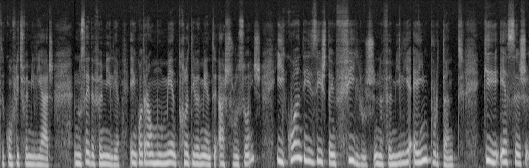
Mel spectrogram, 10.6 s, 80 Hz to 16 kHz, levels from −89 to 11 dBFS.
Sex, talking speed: female, 130 wpm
